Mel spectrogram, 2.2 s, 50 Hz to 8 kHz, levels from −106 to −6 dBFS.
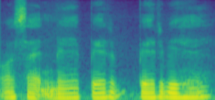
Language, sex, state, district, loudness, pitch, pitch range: Hindi, male, Arunachal Pradesh, Papum Pare, -16 LUFS, 105 Hz, 100-105 Hz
